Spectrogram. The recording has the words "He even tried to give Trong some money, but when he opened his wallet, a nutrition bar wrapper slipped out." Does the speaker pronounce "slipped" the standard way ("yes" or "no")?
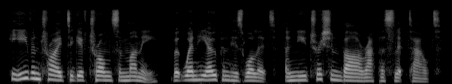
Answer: yes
